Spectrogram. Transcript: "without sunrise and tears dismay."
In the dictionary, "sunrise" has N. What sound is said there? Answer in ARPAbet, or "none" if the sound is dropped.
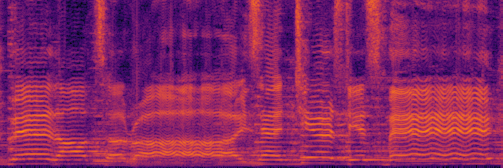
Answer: none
